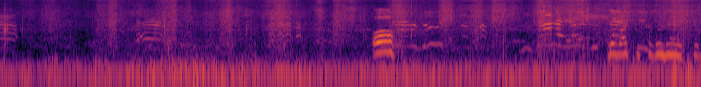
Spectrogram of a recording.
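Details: Baby goat playing with a boy, giving a few short wavering bleats, the loudest near the middle and more toward the end, mixed with people talking and background music over a low steady hum.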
